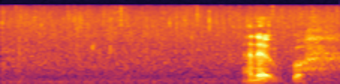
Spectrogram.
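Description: Steady rain falling, an even hiss, until a man's voice comes back near the end.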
